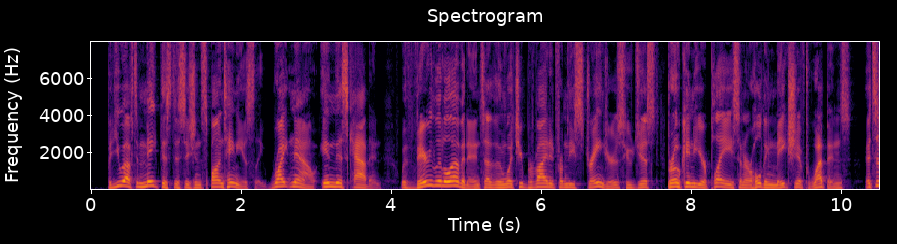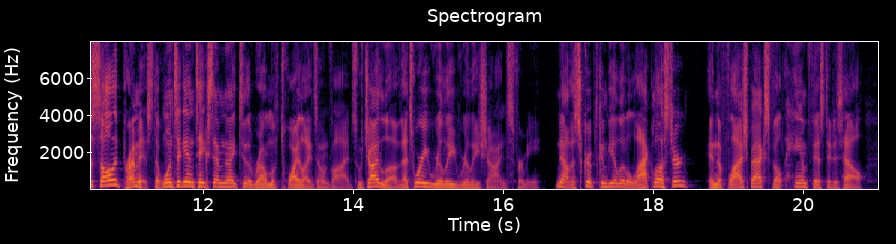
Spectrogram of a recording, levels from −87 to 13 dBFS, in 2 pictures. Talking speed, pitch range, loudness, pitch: 225 wpm, 135-185 Hz, -21 LUFS, 160 Hz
